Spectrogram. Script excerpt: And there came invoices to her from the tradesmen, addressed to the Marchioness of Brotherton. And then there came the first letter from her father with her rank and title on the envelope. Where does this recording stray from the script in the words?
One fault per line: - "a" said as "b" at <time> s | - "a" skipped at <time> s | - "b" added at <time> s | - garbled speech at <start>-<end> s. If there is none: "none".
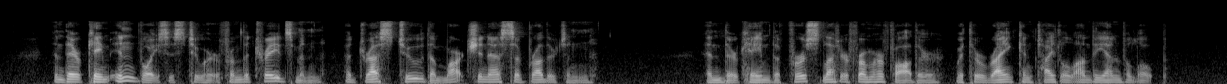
- "then" skipped at 7.2 s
